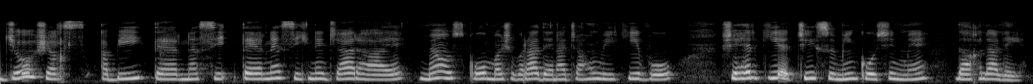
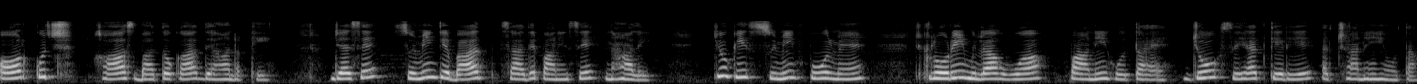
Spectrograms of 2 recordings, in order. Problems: none marked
